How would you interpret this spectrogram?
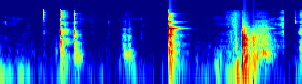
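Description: Several bright clinks of drink containers, holding Aquarius sports drink and leftover water, knocking together in a toast, with one sharp ringing tap in the middle and a fuller clatter near the end, fairly quiet, with no talking.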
